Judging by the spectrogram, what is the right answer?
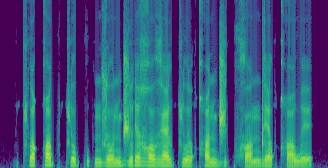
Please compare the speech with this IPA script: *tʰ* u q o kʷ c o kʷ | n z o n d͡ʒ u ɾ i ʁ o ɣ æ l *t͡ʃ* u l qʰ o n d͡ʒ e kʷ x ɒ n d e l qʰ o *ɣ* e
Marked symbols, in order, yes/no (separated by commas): no, no, no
